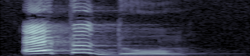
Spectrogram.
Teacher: we start from a medium pitch and it goes down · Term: intonational construction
